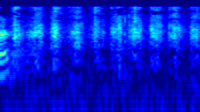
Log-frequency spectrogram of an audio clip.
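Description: Pepper mill grinding pepper in a quick, even rasping rhythm of about five turns a second.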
